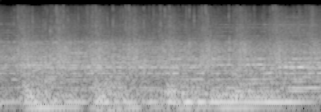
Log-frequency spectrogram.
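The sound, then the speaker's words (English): A large audience applauds steadily as circus performers, including children, take a bow after a trapeze act and unfurl a Ukrainian flag, a dense wash of clapping with some crowd noise and faint cheering underneath, holding at an even, loud level throughout. “As the performers take a bow to rapturous applause, they unfurl a Ukrainian flag.”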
